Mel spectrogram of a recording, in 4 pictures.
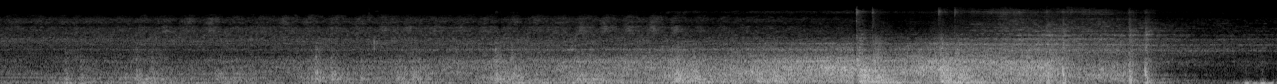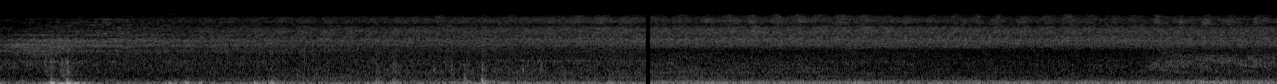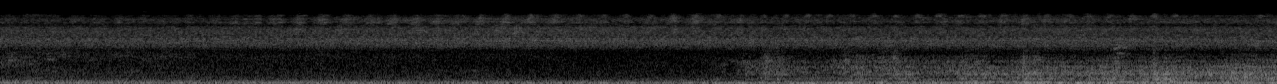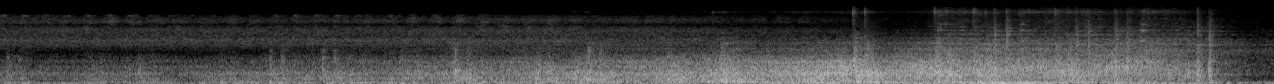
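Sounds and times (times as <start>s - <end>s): wheels clacking over rail joints: 0.0s - 12.6s, 33.0s - 51.0s
diesel railcar rumbling on bridge: 0.0s - 29.2s, 32.3s - 51.0s
distant electric train approaching: 0.0s - 51.0s
insects chirring: 0.0s - 51.0s.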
